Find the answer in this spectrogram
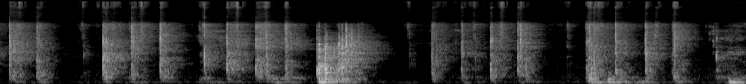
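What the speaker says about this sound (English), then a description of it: "Too many cards, let's keep shuffling." Tarot cards being shuffled, a brisk series of papery riffles and taps in quick bursts with short pauses, close and fairly soft, with no talking.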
